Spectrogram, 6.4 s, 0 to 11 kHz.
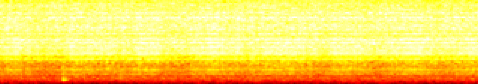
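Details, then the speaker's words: Rossi TC205 AC TIG welder (replacement unit, failed about a year after arrival), base current around 66 amps, electrode held in one spot: steady hiss with no firm crackle, a feeble arc that won't strike well or form a pool. "it's having a lot of difficulty striking an arc and if it does strike an art it's not forming a pool the arc is very feeble"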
